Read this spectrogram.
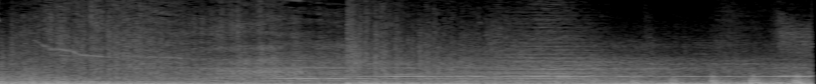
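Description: A helicopter explodes with a loud blast.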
